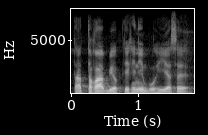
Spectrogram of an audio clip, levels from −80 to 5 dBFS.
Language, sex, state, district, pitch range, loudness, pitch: Assamese, male, Assam, Hailakandi, 115-135 Hz, -20 LUFS, 125 Hz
